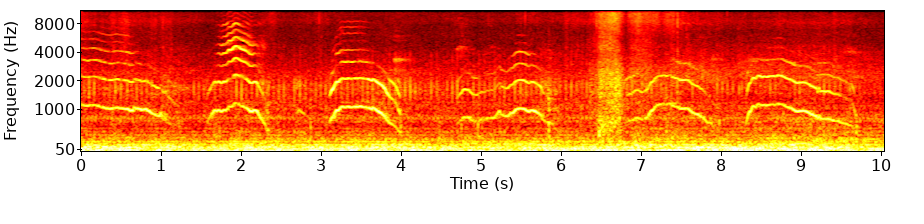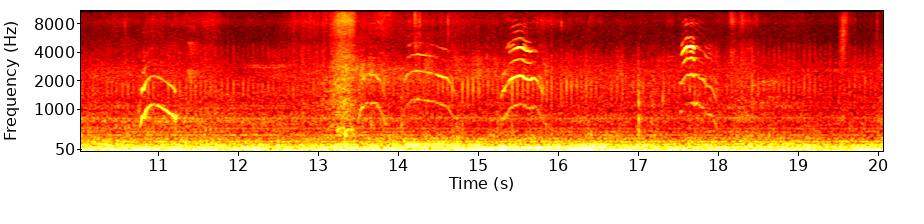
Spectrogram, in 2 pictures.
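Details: Several newborn kittens cry loudly while their mother is not feeling well: a steady stream of high, arching mews, some short and others drawn out, repeated every second or two throughout over a low background hum.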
